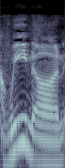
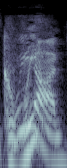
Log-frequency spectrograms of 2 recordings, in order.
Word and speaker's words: Guinan: And it wasn't Gwinon. It was some weird pronunciation. – No, I'm reading it right Gwildon? Now. No, it was Gwinon. G-U-I-N-A-N.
